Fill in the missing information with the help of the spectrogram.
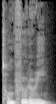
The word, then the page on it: tomfoolery: British English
